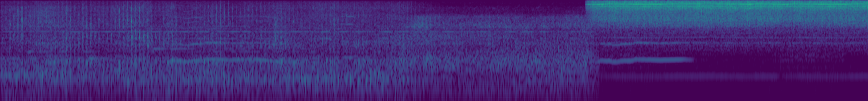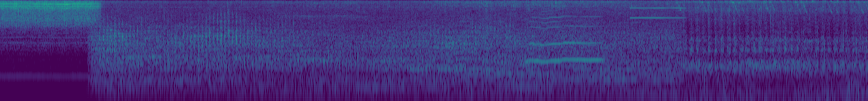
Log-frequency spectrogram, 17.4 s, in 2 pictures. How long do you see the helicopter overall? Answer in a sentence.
The helicopter can be heard for 17 seconds in total.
